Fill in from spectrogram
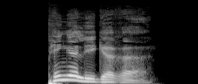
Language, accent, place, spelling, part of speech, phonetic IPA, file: German, Germany, Berlin, pingeligere, adjective, [ˈpɪŋəlɪɡəʁə], De-pingeligere.ogg
- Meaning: inflection of pingelig: 1. strong/mixed nominative/accusative feminine singular comparative degree 2. strong nominative/accusative plural comparative degree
